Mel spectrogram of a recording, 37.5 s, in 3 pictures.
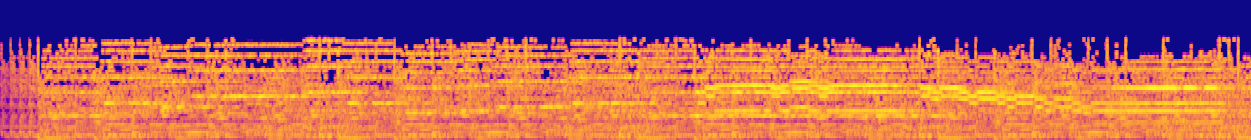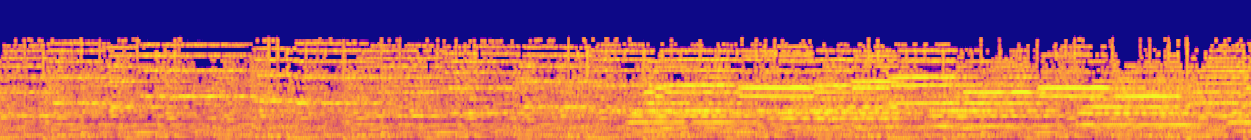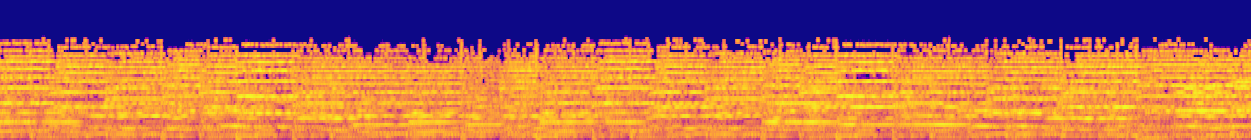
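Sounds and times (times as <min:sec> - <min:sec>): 
battle music: 0:00.0 - 0:37.5.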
